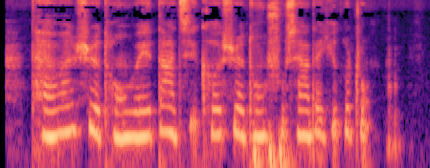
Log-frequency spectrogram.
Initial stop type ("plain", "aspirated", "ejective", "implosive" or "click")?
aspirated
